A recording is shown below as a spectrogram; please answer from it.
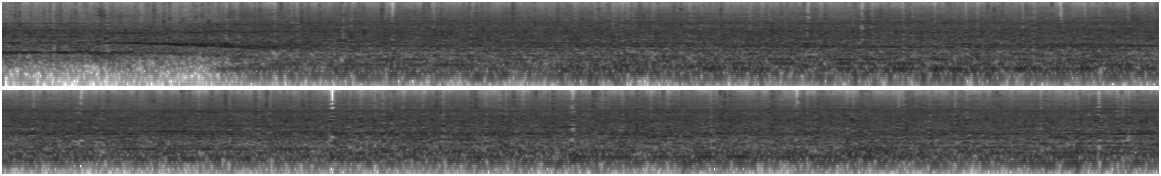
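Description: Music played over a football stadium's public-address system, with the crowd applauding and cheering; the music's bass comes in about two seconds in.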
